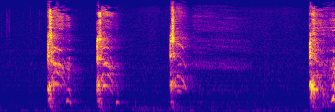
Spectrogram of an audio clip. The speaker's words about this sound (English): Oh my God, what the fuck? I hate coughing.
